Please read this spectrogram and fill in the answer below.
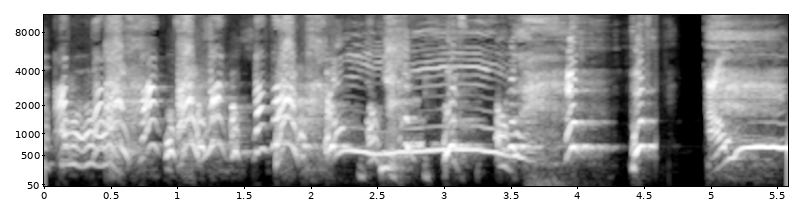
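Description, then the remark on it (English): A dog barks in a rapid string of sharp yips and barks, then lets out a longer whining howl, a brief pause, and another drawn-out whine. “Bark. I don't trust that. Bark, bark, bark.”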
